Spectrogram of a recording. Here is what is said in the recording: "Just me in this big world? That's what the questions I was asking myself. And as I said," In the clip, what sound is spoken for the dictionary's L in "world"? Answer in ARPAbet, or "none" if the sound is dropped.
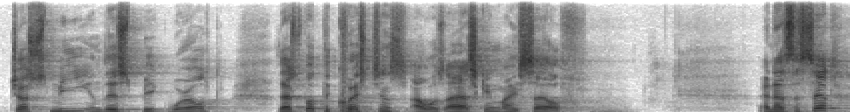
L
